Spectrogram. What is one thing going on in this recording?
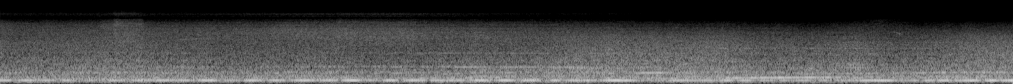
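A train starts off and rolls slowly along the tracks.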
